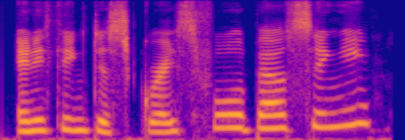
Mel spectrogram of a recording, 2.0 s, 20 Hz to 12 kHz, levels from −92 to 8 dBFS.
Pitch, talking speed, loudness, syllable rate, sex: 290 Hz, 120 wpm, -16 LUFS, 6.8 syllables/s, female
